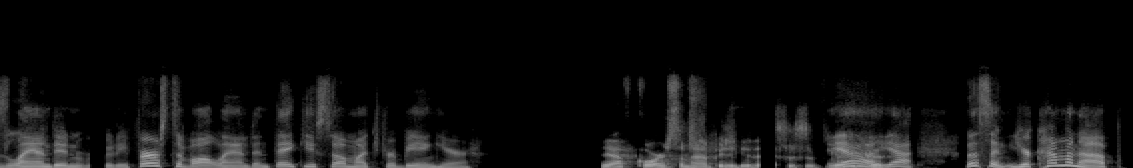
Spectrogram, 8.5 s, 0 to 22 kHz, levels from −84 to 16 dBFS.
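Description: A speech recording with two abrupt holes: at 0.67 to 0.80 s and again at 5.68 to 5.82 s the audio fades out over about 8 ms and stays silent for roughly 120 ms. This is a digital broadcast dropout, where the receiver muted after losing a short run of frames, and whatever was sent during each gap is gone. From 5.28 to 6.09 s, between "of course I'm" and "yeah yeah", the level flutters by about 6 dB around 30 times a second, a rough tremolo. That is overlap-add ripple: the audio was rebuilt from windowed frames whose overlap does not sum to a steady gain, so loudness pulses once per frame. The second dropout falls inside this rippling stretch.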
